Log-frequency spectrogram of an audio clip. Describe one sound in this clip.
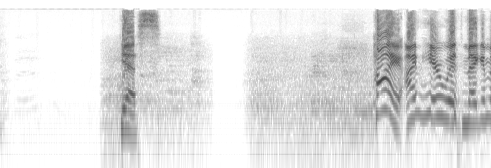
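A young woman talks into a microphone, lively and close.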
